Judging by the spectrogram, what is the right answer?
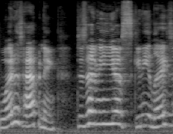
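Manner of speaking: plain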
